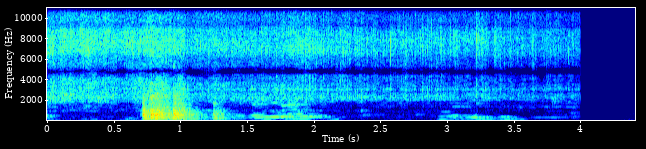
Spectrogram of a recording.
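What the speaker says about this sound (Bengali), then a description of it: "যা এক্সট্রা তেল ছিল ওটার মধ্যে আমি আলুগুলো একটু ভেজে নিচ্ছি" Potatoes fry in leftover oil in a pan, a steady bright sizzle with a louder clattering burst near the start that settles into continuous crackling hiss before cutting off.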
